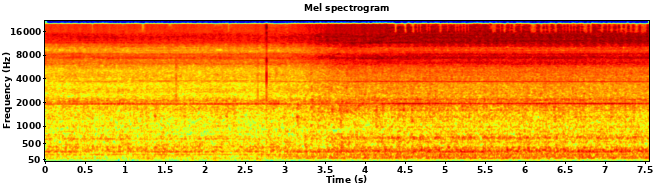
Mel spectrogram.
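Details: Speed Queen TR washer running: low drum rumble with steady knocking three or four times a second, growing as it speeds up; caused by play in drive pulley from loosened pulley nut.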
